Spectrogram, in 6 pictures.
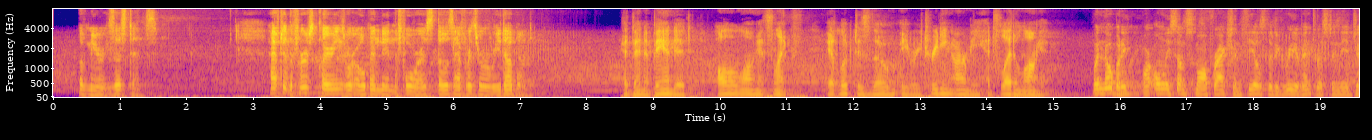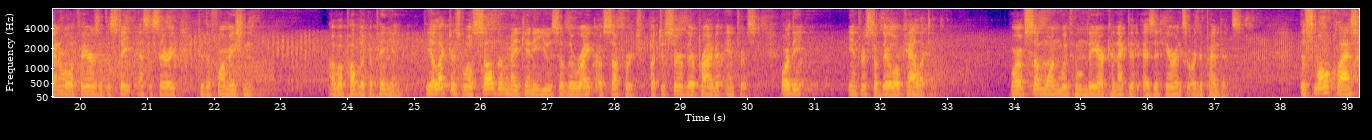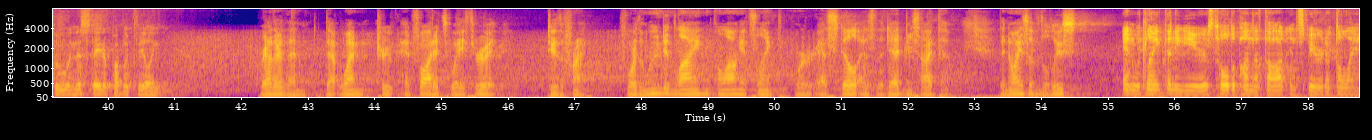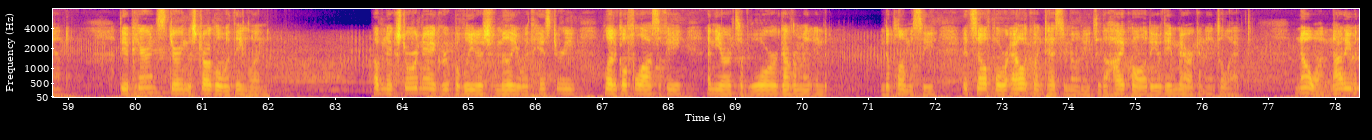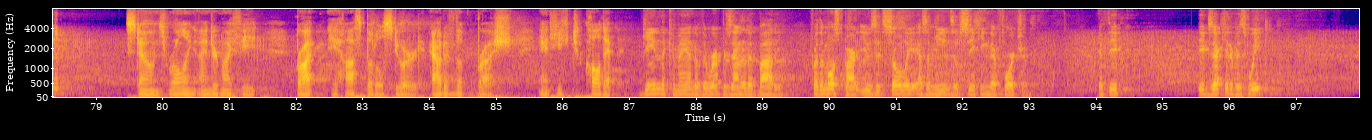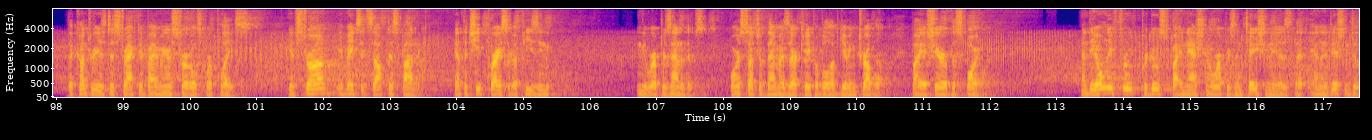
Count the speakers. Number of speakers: three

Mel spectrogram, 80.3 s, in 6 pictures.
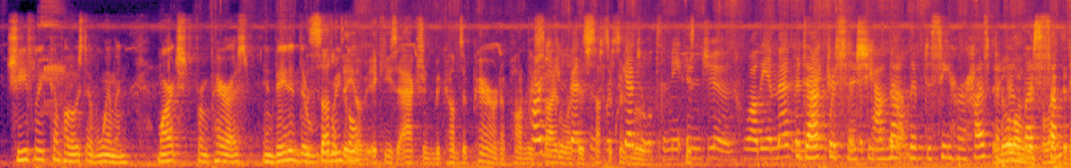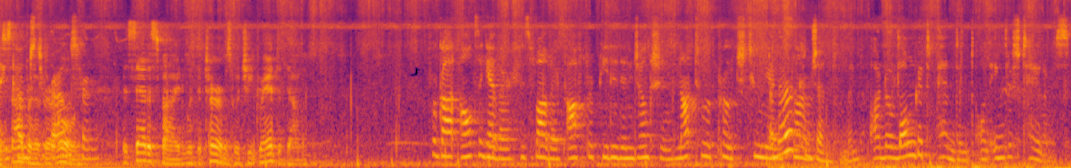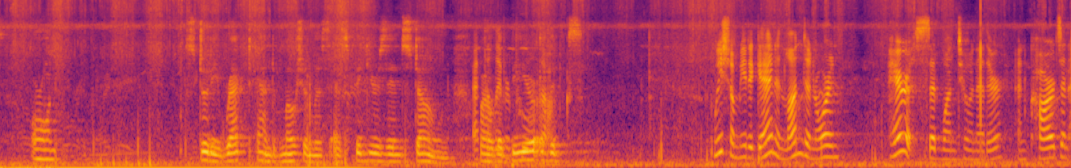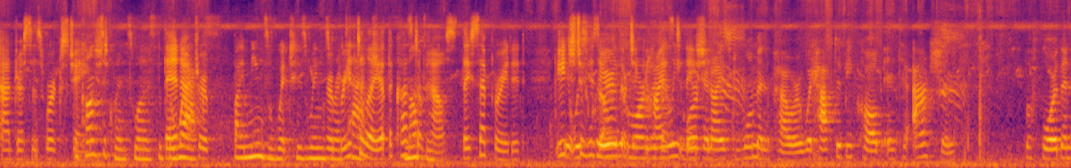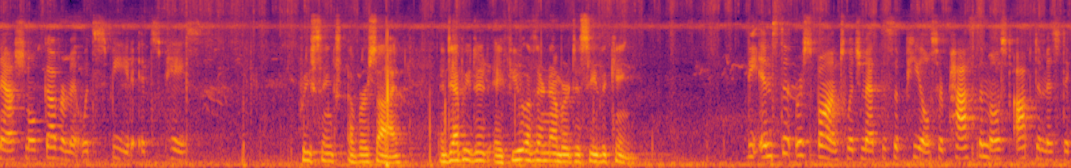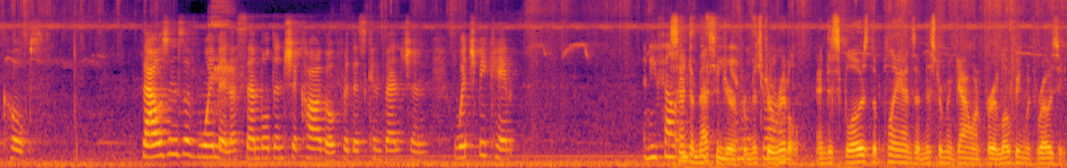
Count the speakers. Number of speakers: ten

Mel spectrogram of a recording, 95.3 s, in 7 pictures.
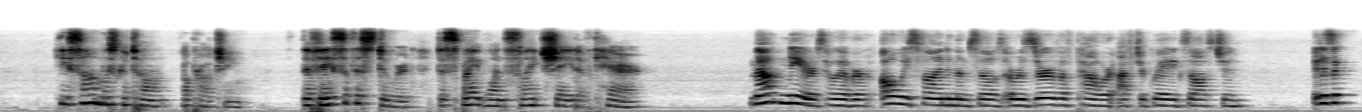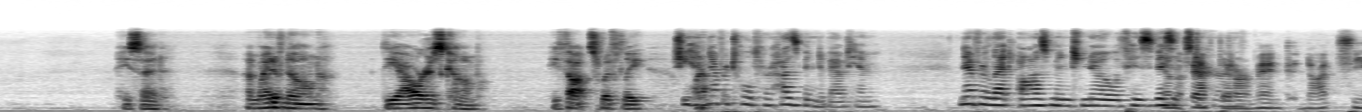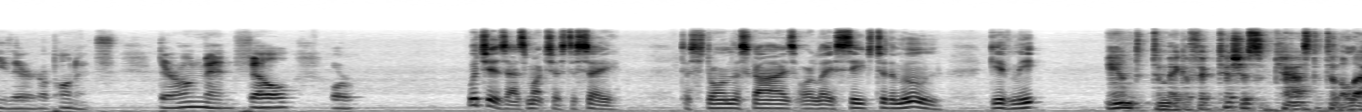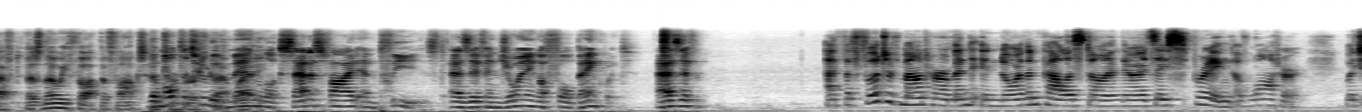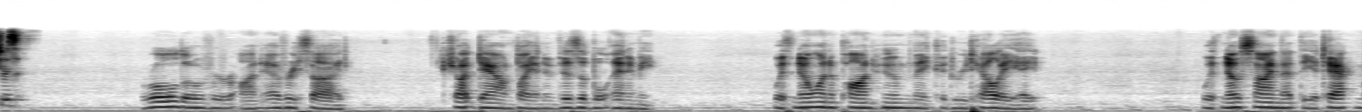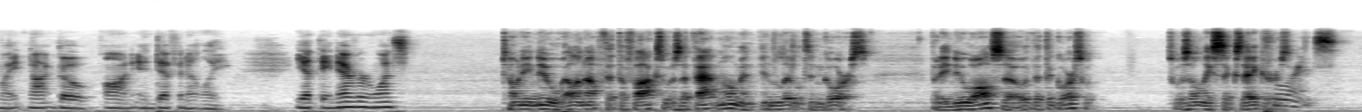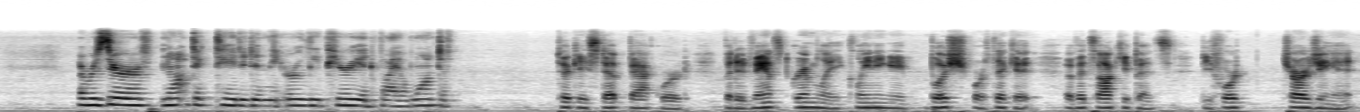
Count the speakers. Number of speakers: nine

